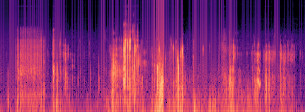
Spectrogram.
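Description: Irregular low gurgles, squelches and rumbling bursts from the belly, coming in clusters with brief pauses: active bowel sounds of normal digestion.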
